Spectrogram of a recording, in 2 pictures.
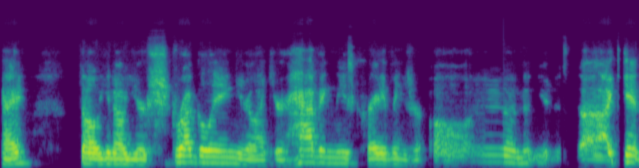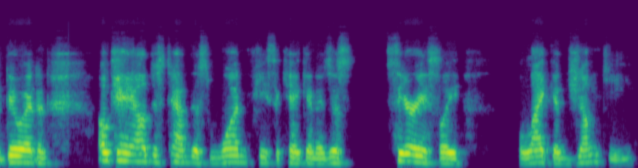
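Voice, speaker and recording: A man's voice: mid-range voice, a little slow, gravelly, muffled recording. A man hosting his own podcast, talking off the cuff in an emphatic, rambling way with plenty of fillers and restarts, a little nasal and congested from a cold. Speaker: podcast host. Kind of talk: casual solo podcast monologue.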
